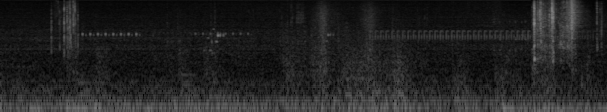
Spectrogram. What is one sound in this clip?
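Short electronic beeps sound as menu items are picked.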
